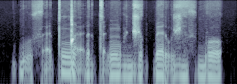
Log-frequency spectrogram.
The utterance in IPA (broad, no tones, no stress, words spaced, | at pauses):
ɓṵθɛ̰t ŋ͡ǃɛ̰r tɛ̰ŋ͡mʊɡd͡ʒʊ k͡peɾṵʒe̤θ bʊ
